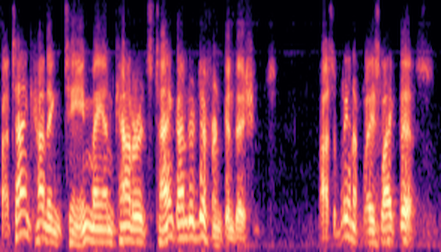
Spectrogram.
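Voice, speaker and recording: Speaking quickly and with lots of animation, this fairly high-pitched American man reads a scripted narration for a 1940s military training film. His delivery is punchy and colloquial, loaded with wartime slang, and the vintage soundtrack is lo-fi with no room sound.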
